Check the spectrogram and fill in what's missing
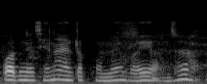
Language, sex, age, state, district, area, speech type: Nepali, female, 45-60, West Bengal, Alipurduar, rural, spontaneous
